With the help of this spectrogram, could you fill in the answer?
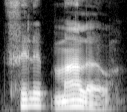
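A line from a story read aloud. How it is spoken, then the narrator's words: Slow. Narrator (German): sagte Terry langsam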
